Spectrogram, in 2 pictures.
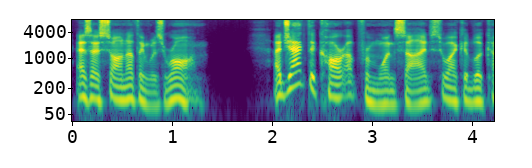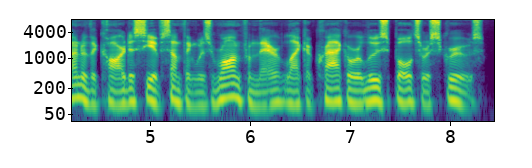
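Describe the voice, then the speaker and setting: Low-voiced man narrating a story, dry recording. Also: fairly quick, fairly bright tone, dry recording. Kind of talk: scripted first-person story narration.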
